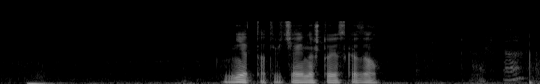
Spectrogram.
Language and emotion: Russian, neutral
